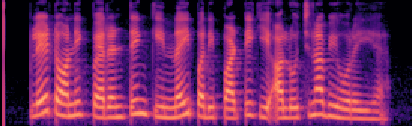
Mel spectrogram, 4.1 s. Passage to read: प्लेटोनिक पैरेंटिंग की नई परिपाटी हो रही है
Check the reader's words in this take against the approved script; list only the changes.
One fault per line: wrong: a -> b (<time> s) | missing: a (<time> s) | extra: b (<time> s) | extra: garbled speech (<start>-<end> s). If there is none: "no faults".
extra: की आलोचना भी (2.5 s)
